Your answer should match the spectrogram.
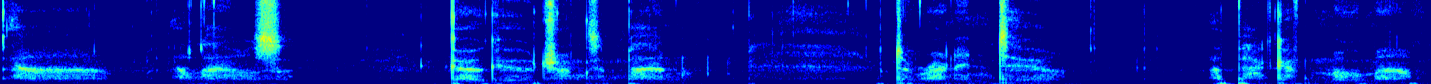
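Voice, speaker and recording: An ASMR host speaking in a breathy, unvoiced whisper, giving a hesitant, off-the-cuff recap. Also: slow pace, bright, forceful tone.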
